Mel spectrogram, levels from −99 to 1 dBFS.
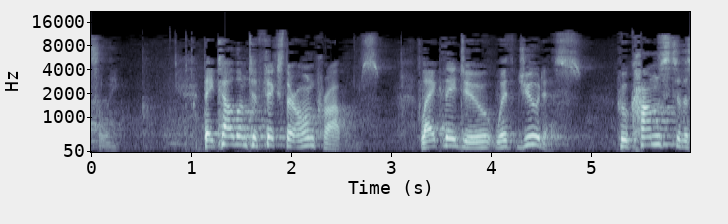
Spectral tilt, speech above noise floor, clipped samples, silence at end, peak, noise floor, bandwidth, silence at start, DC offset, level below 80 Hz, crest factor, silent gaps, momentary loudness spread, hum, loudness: -3.5 dB/octave; 27 dB; under 0.1%; 0 s; 0 dBFS; -47 dBFS; 13 kHz; 0 s; under 0.1%; -68 dBFS; 22 dB; none; 15 LU; none; -20 LUFS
